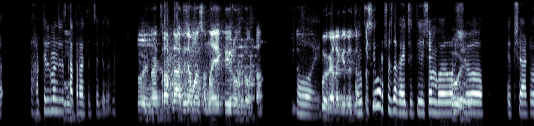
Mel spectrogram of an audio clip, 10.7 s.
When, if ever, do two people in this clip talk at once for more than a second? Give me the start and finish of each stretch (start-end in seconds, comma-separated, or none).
none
